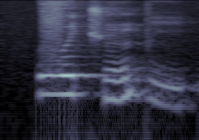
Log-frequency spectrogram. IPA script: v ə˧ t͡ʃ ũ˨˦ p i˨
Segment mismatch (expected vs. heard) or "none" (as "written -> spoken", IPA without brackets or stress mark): none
